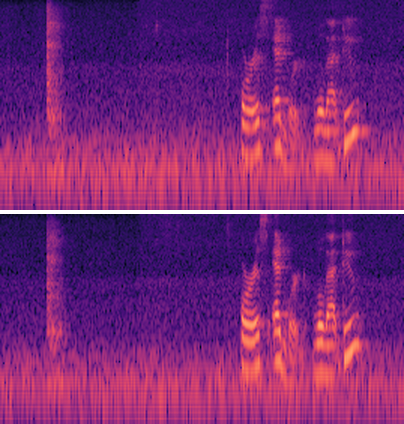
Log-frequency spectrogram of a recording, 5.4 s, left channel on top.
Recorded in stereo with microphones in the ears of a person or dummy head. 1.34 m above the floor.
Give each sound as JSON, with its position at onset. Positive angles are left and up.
{"t": 0.6, "sound": "a gunshot", "side_deg": 15, "distance_m": 7.0}
{"t": 3.2, "sound": "a woman speaking", "side_deg": -40, "distance_m": 0.7}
